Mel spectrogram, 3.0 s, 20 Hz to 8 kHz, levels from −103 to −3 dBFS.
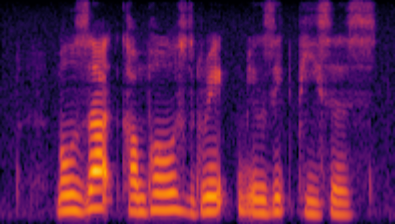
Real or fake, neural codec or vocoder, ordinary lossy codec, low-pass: real; none; none; none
